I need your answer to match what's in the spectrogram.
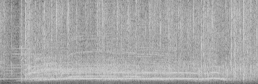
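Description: A live audience at the Pleasance applauds steadily for a couple of seconds to vote on a show, a dense wash of clapping with a sustained high whoop or cheer riding over it before fading slightly at the end.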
